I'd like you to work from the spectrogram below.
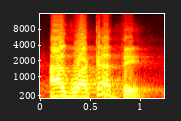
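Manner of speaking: Aguacate drawn out very slowly, relishing it; savoured word. Acted. Pastor savouring the word he loves, drawn out slowly. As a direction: let "Aguacate" linger slowly with delight.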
